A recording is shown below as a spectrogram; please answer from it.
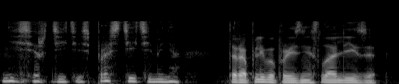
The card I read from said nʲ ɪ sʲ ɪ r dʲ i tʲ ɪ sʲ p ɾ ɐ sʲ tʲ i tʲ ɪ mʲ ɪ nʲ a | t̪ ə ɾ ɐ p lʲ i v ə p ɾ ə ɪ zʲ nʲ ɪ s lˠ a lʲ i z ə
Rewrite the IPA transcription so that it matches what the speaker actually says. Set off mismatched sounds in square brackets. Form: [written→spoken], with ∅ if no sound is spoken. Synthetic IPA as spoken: nʲ ɪ sʲ ɪ r dʲ i tʲ ɪ sʲ p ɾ ɐ sʲ tʲ i tʲ ɪ mʲ ɪ nʲ a | t̪ ə ɾ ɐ p lʲ i v ə p ɾ ə ɪ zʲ nʲ ɪ s lˠ a lʲ i z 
